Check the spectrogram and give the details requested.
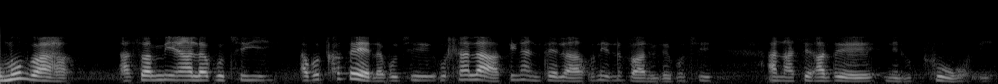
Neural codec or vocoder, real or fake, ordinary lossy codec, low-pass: codec, 16 kHz in and 24 kHz out, 0.8 kbps, FocalCodec, streaming, 65536 codes; fake; none; 3.6 kHz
